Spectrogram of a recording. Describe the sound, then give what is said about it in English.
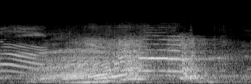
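Cattle on the plains mooing, one long, loud, drawn-out low moo that wavers in pitch and fades at the end. “Oh, just poking around the cows.”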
